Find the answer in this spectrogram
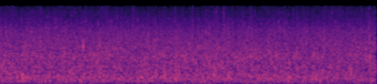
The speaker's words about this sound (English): Now let the sound of water sink into your stomach.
